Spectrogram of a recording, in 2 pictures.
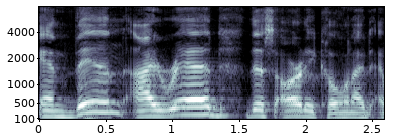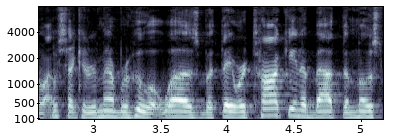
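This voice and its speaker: The speaker has a Midwestern American accent and ordinary pitch variation. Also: man. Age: 60s. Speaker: pastor. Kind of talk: interview.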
